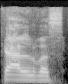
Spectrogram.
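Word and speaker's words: callous: कैलवस असभ्य या फिर कठोर। कैलवस प्यारा वर्ड है भाई। कालवस कुछ लोग पढ़ते हैं कालवस, ठीक है, कैलवस भी होगा, कालवस भी होगा, कोई दिक्कत नहीं है।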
